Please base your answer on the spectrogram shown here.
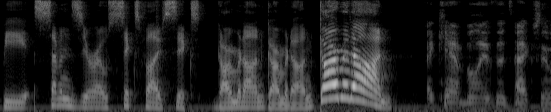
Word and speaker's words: GarmaDon: 706 56 Garmadon Garmadon Garmadon I can't believe that's actually what it's called now you got to like pronounce the capitalization it's Garmadon Garmadon Garmadon fair point I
